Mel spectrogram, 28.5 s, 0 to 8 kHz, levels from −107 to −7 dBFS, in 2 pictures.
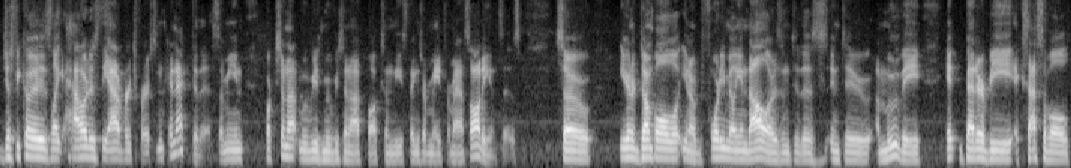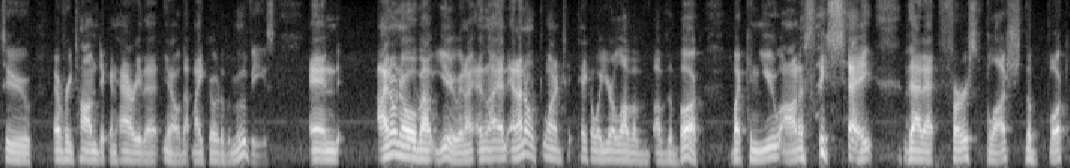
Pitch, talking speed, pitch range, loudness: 110 Hz, 205 wpm, 95-125 Hz, -25 LUFS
